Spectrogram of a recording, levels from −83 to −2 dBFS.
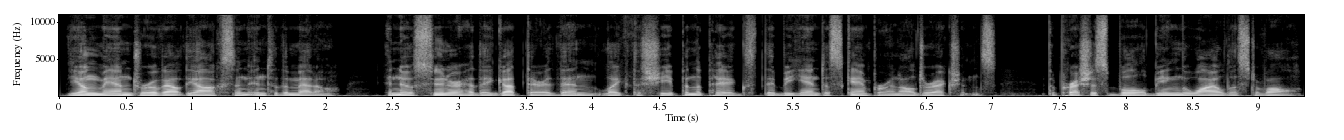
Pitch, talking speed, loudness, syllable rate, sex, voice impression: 110 Hz, 250 wpm, -21 LUFS, 6.0 syllables/s, male, very masculine, very adult-like, very middle-aged, very thick, slightly tensed, powerful, slightly dark, soft, muffled, fluent, very cool, intellectual, very sincere, very calm, very mature, very friendly, very reassuring, very unique, elegant, very wild, sweet, slightly lively, kind, slightly modest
